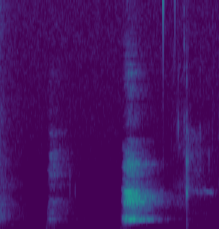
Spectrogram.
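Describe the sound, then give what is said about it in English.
An active miniature Australian Shepherd barks faintly in the background, a few short, separated barks with the middle one loudest, followed by a brief click. “you can hear my dog barking in the background. Sorry about that. She's kind of an active miniature Australian Shepherd.”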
